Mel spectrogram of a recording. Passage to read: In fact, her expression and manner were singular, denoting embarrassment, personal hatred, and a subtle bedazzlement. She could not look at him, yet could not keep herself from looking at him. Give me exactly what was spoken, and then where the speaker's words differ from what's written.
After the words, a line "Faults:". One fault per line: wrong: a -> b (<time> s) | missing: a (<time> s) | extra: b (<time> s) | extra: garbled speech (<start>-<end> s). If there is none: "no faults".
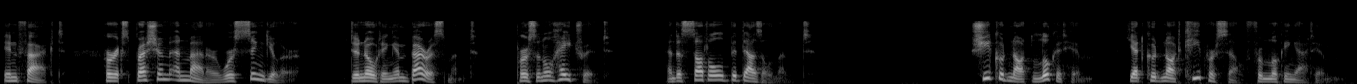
In fact, her expression and manner were singular, denoting embarrassment, personal hatred, and a subtle bedazzlement. She could not look at him, yet could not keep herself from looking at him.
Faults:
no faults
